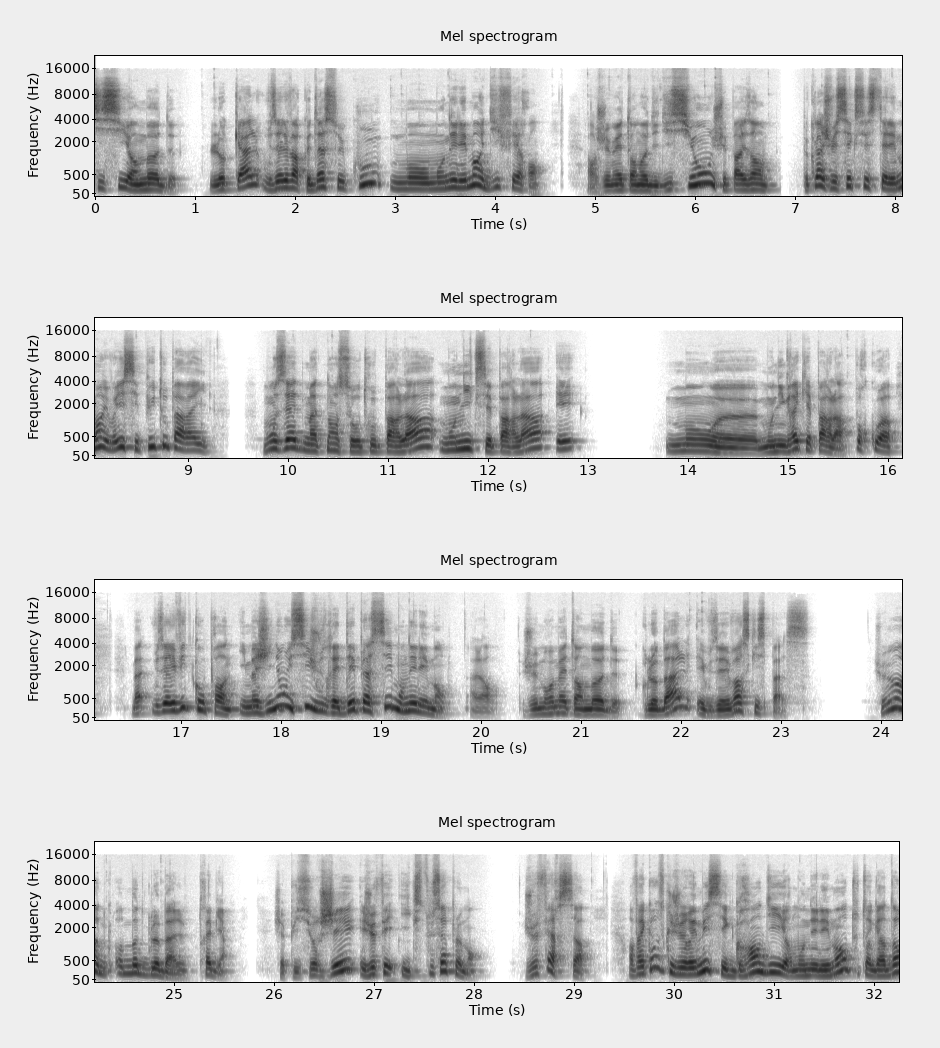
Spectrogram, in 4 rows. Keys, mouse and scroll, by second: 3.4 middle click, 3.7 scroll, 4.6 shift+middle click, 5.5 Tab, 6.1 click, 6.7 middle click, 7.3 click, 8.3 middle click, 10.3-22.1 middle drag, 22.1-24.3 drag, 24.3-27.1 middle drag, 26.5 g, 29.3 click, 31.3-32.2 middle drag.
